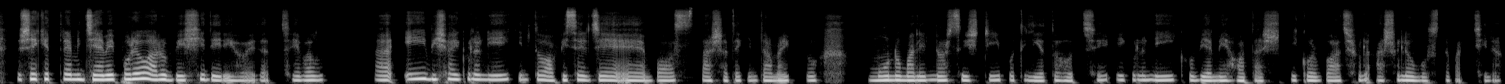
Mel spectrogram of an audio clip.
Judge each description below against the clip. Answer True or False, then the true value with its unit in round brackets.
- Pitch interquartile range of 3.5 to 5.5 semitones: False (2.7 semitones)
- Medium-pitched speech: False (195 Hz)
